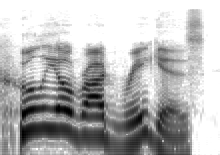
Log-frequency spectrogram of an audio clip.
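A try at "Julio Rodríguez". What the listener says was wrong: Did you just overpronounce the Julio? Julio. A little.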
